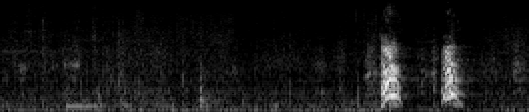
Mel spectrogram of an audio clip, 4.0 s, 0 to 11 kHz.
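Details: Sheltie dog playing with a shovel and barking, 1/30/22; after quiet talking, two abrupt loud barks come close together near the end, under half a second apart.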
